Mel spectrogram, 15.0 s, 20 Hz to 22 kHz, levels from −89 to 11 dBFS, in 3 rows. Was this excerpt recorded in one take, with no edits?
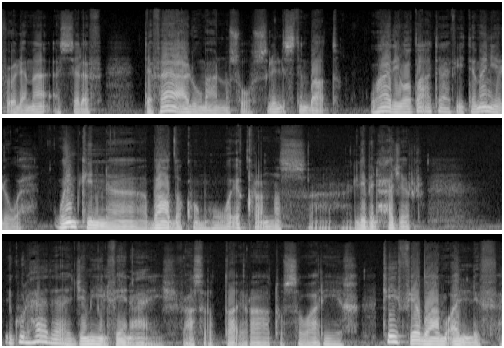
no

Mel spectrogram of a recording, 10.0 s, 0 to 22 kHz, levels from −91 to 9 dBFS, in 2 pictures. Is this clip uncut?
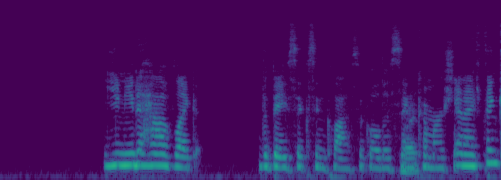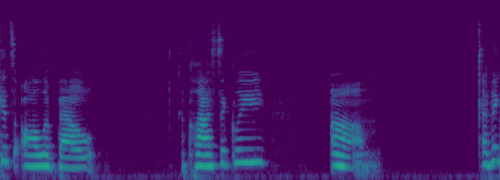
no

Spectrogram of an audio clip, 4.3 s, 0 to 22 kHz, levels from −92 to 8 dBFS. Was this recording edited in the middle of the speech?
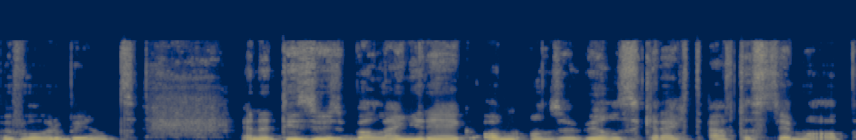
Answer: no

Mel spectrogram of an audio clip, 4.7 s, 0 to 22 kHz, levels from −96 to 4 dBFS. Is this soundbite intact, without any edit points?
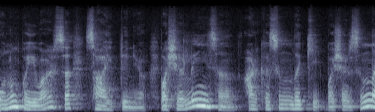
no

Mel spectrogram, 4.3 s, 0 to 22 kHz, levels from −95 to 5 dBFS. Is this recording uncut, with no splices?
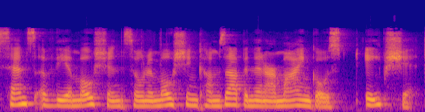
yes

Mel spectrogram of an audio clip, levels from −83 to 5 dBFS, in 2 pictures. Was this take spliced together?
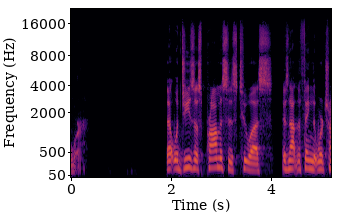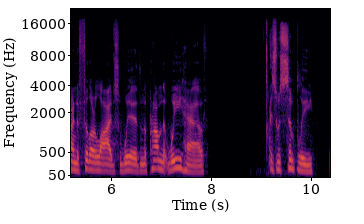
yes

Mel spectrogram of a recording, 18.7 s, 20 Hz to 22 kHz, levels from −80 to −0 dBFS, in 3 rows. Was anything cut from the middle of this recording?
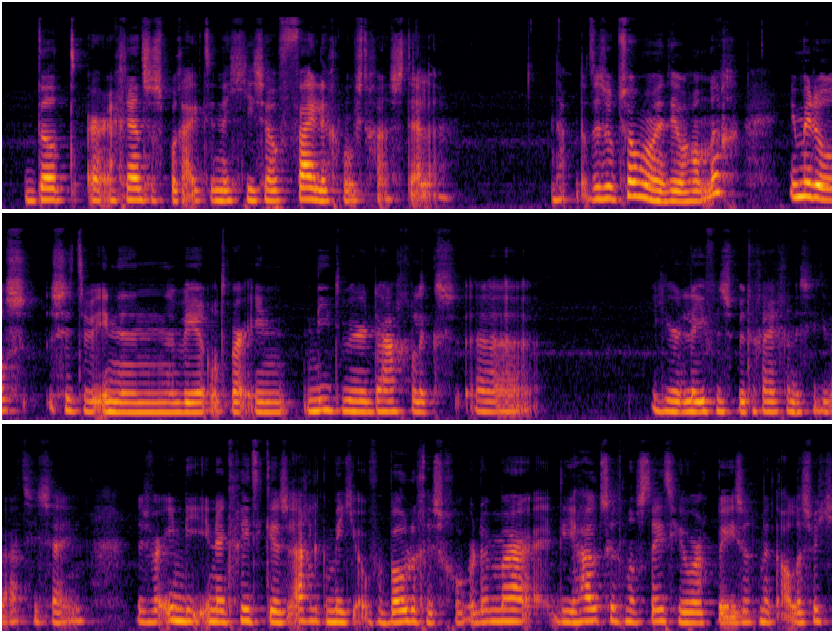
no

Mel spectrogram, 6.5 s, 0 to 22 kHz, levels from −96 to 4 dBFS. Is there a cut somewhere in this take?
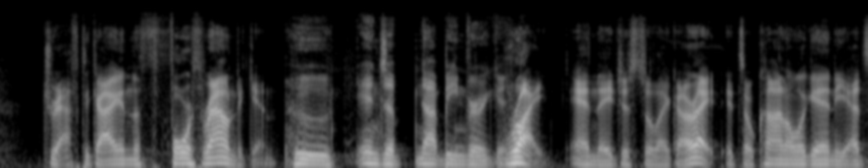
yes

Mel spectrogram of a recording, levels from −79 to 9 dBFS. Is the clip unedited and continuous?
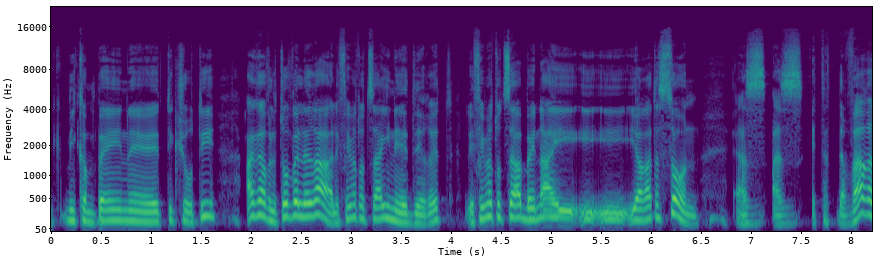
no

